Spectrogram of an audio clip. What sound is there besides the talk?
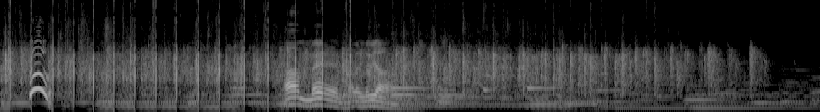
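audience applauding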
